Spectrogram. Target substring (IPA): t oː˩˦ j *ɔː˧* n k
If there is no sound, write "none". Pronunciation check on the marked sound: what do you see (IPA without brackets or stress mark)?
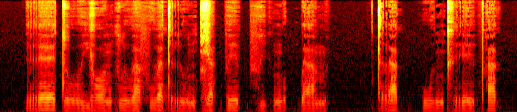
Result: ɔː˧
